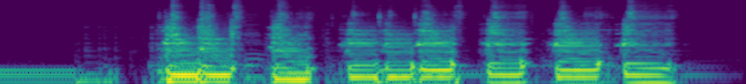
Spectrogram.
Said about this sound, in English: So let's just use amp distortion now.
